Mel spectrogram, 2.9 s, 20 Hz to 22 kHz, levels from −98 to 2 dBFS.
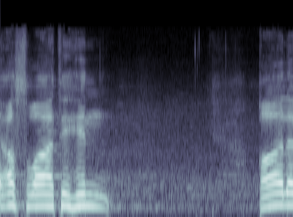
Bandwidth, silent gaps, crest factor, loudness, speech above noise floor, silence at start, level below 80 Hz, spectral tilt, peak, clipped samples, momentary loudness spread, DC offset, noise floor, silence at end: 12.5 kHz; none; 16 dB; -15 LUFS; 33 dB; 0 s; -58 dBFS; -7 dB/octave; -2 dBFS; under 0.1%; 11 LU; under 0.1%; -47 dBFS; 0 s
